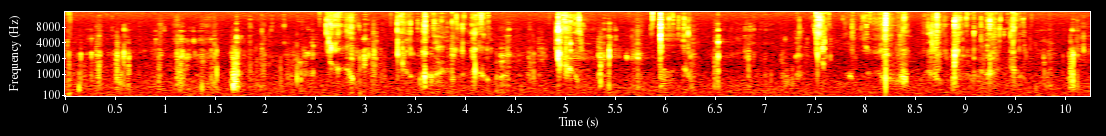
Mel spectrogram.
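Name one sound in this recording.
A woman chews crispy food with wet, smacking sounds, close to a microphone.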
